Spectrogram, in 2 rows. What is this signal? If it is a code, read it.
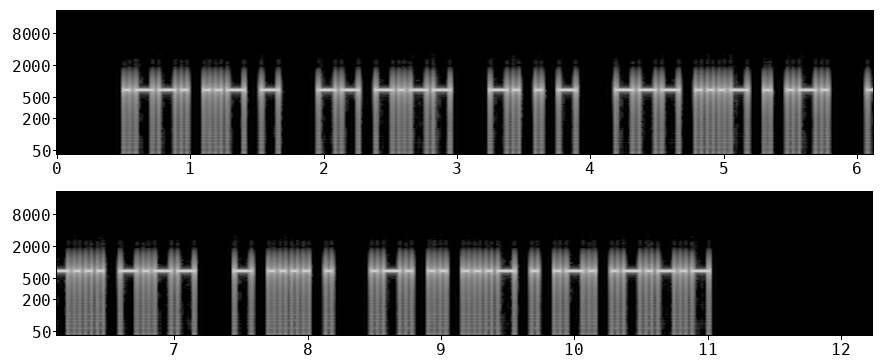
Morse code, heard as a keyed tone, about 28 wpm, 700 Hz. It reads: PUT MY NET OVER BY THE RIVER.
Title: Sentences from Top 1400 Words 28wpm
